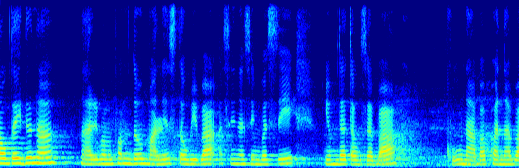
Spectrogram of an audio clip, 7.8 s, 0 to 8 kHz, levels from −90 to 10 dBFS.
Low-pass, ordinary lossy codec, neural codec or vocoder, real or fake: none; none; none; real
